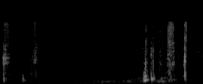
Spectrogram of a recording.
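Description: Faint scratchy, rustling noises in two short clusters of strokes, one at the start and another about a second and a half in, like something rubbing or scraping close to a microphone.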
